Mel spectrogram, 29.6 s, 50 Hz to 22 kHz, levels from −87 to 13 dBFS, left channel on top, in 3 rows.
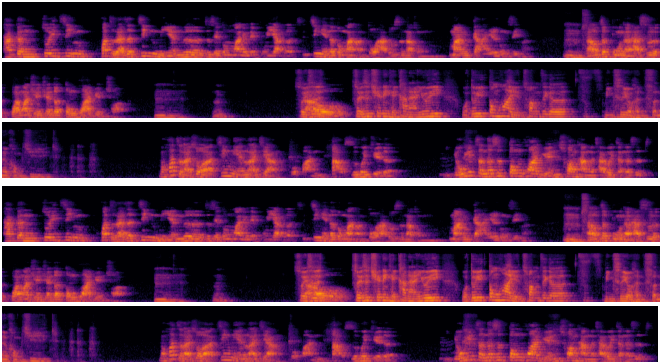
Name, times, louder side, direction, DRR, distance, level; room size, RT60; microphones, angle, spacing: voice 1, 0.0-7.9 8.8-11.7 13.0-13.2 14.4-15.0 22.1-25.6 26.5-29.4, left 1 dB, 25° left, 0.6 m, -23 dB
voice 2, 8.4-8.9 12.1-12.6 14.3-14.6 15.1-20.4 26.3-26.8, right 3 dB, 80° right, 0.6 m, -24 dB
2.2 x 2.2 x 2.6 m
head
